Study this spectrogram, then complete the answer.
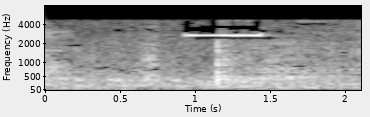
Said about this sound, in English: So, makes that beep, which means I'll have to do this real quick.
